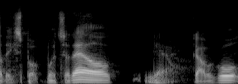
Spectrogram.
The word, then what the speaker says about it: gabagool: It's gabagool.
